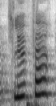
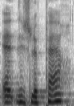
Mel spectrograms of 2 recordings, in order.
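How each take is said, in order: First: Laughed out, up high and loud; laughing. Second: Said in the usual way. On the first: Real, not acted. Author laughing at losing her Québécois accent, real laugh. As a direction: laugh at your own slip. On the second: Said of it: "J'essaie de le faire et je le perds".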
